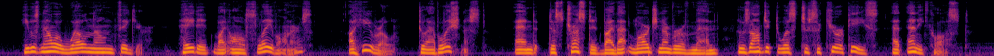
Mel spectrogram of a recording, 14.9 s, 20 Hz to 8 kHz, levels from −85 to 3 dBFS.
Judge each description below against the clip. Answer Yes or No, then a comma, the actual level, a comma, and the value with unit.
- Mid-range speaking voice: Yes, medium, 150 Hz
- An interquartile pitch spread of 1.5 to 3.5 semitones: No, average, 4.4 semitones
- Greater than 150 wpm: No, slow, 135 wpm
